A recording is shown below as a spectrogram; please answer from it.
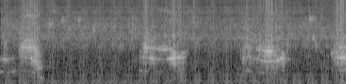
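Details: Kittens Sisko and Mila on a Tiny Kittens Society live cam, trilling and talking to each other: short harmonic chirps with quick upward bends, in three bursts about two seconds apart, over a faint steady background hum.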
